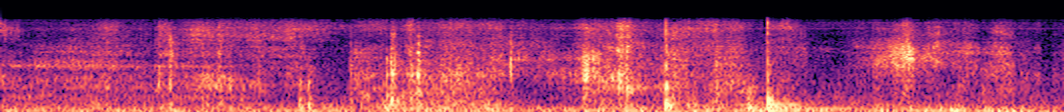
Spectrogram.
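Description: Paper sheets rustle and slide as they are handled.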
